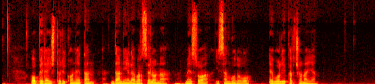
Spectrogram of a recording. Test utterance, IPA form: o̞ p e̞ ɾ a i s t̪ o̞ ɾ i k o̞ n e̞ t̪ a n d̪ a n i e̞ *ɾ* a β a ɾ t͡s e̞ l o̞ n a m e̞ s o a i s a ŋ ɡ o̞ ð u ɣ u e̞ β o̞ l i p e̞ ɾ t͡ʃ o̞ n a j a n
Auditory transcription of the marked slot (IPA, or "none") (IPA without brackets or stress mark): l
